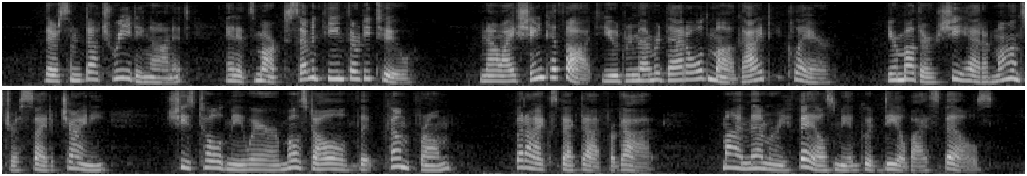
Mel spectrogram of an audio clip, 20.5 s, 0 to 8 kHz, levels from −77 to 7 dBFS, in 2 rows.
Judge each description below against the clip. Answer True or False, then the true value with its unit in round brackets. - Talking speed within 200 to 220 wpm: False (160 wpm)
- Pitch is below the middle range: False (195 Hz)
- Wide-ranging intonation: True (6.8 semitones)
